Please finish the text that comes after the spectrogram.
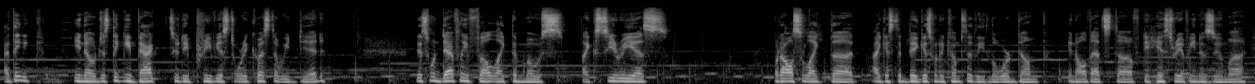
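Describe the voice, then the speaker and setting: Guy streamer just chatting about a game, mid voice, rambly n repeats himself, quiet music behind. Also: mid-range voice, fairly even intonation, a little fast. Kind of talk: casual chat and game commentary. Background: video game music.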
